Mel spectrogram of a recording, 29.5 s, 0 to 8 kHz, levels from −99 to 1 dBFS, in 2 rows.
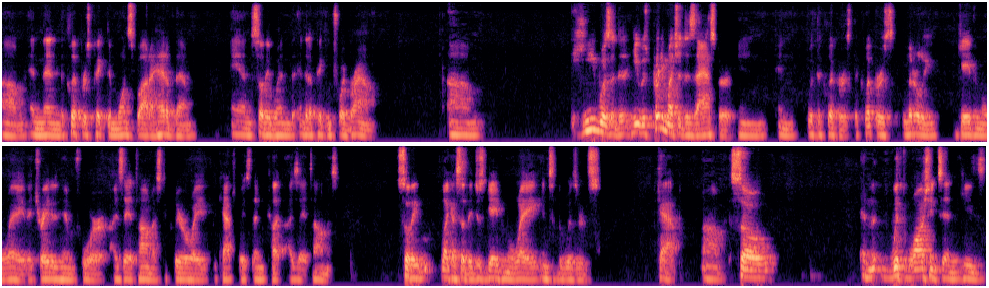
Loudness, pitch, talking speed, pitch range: -22 LUFS, 100 Hz, 160 wpm, 95-110 Hz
